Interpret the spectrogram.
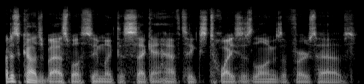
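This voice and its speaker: A man with a very deep, gravelly voice co-hosting a sports watch-along. His tone is bright and edgy, and he delivers dry teasing in a close, dry sound. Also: fairly even intonation, fast, dry recording. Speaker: podcast co-host. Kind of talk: casual watch-along chat.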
